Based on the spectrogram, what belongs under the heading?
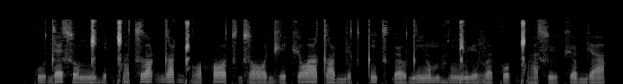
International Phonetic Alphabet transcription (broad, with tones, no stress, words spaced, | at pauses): ku˩dɛ˥ so˩ŋ͡ǁi̤˩e̯ɡ͡ǁa˥t͡slɔ˥ɡ dˤy˥ ɡ͡ǁɔ˩hɔː˥t͡s d͡zɔː˩d͡ʒɘ˩t͡ʃɔː˥e̯tˤy˩ bʲɔ˩t͡stĩ˥t͡sɠœ˩o̯ dĩː˥o̯ma̤˥ŋ͡ǁy˩e̯ vɜ˩ko˥ ɡ͡ǁa˩sy˩ t͡ʃœ˥bʲa˥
